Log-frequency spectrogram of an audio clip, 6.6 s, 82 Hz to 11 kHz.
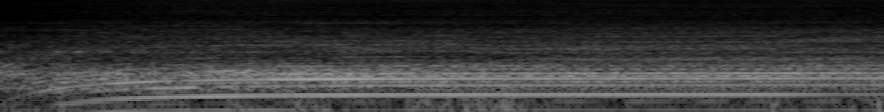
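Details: Hoover Model 28 vacuum motor unit, modified with a molded adhesive adapter and Hoover Convertible parts to take Kirby HEPA bags, at switch-on: motor spins up over a second into a steady, even hum with a clean higher tone, no rubbing or rattle; runs healthy.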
